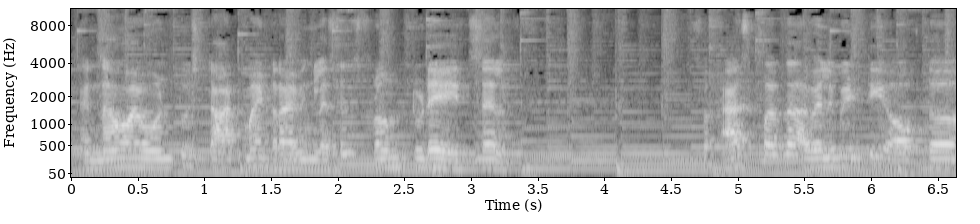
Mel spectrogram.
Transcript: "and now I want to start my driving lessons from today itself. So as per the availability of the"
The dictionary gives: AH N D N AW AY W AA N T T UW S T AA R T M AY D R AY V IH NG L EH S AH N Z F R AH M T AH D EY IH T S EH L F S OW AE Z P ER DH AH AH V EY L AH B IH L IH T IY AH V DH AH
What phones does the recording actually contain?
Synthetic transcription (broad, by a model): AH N D N AW AY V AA N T T UW S T AA R T M AY D R AY V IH NG L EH S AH N S F R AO M T AH D EY IH T S EH L F S OW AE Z F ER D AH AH V EY L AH B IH L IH T IY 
